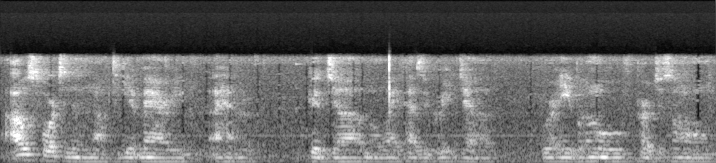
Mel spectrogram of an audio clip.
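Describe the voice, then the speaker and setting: Low, even-voiced American man in echoey room. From Norwalk, Connecticut, United States. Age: middle-aged. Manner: earnest, halting, pausing between short phrases. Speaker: former boxer speaking in support of a youth program. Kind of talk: impromptu public testimony at a committee meeting. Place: indoor meeting room, far from the mic. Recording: echoey, muffled, distant, noisy room recording.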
